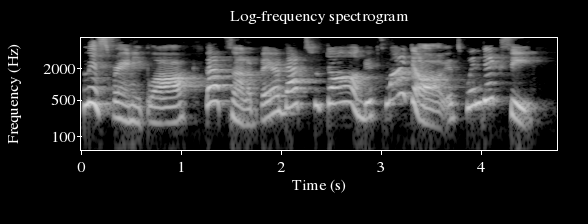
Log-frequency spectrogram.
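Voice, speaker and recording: Woman playing young girl, earnest, polite, eager, storybook dialogue, lively intonation, roomy sound. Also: high voice, measured pace, pitched above the performer's own voice, full character voice. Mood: concerned, insistent. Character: earnest, polite young girl who loves her dog.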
